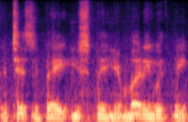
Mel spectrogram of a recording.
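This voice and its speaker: Through noticeable background noise, a man speaks at a medium pitch in an animated tone. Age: 60s. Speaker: retired expat vlogger. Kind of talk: casual vlog monologue.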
